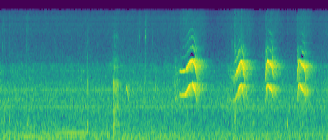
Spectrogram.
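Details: Cockatiel trying to sing: after a quiet start with faint knocks, four clear whistled notes, each rising then falling with bright overtones, come in a short burst about one second apart near the end.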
